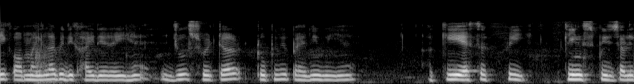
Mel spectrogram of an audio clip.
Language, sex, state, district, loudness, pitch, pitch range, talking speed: Hindi, female, Uttar Pradesh, Hamirpur, -18 LUFS, 220 Hz, 210-230 Hz, 215 wpm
